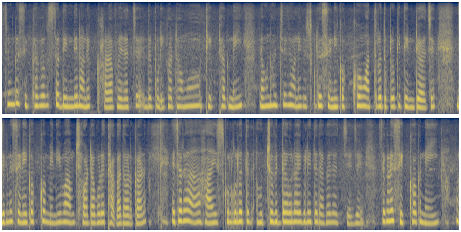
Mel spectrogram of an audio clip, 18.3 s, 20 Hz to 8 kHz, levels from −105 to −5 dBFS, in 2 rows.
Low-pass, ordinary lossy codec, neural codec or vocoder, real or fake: none; none; none; real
